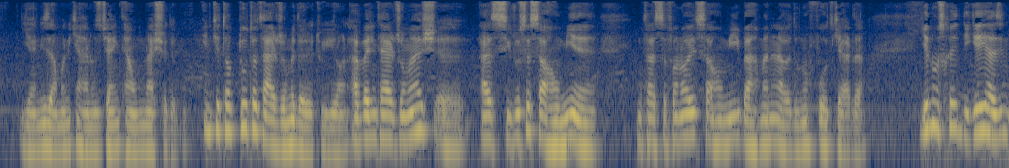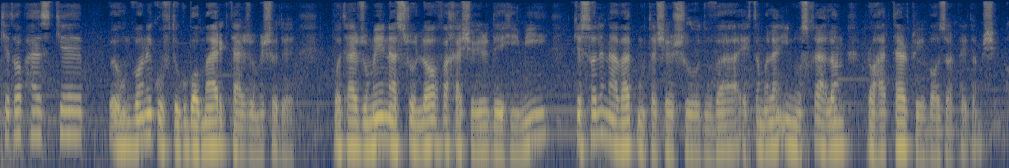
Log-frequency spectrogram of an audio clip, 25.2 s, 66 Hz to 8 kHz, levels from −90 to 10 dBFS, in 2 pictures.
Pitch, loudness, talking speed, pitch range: 125 Hz, -24 LUFS, 150 wpm, 110-150 Hz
